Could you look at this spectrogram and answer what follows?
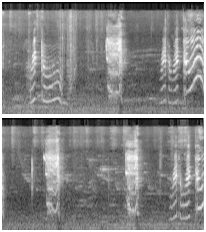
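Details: Indian ringneck parakeet calling loudly: repeated harsh squawks and wavering, bending chirps with strong harmonics, delivered in irregular bursts roughly every one to two seconds over faint background noise.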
